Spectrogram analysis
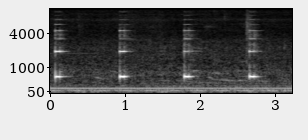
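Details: Pulse oximeter pulse tone from a Primedic DefiMonitor EVO monitor-defibrillator during an SpO2 measurement demonstration, with results shown on screen.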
